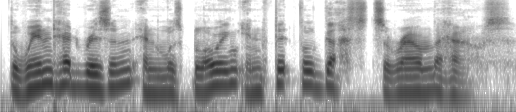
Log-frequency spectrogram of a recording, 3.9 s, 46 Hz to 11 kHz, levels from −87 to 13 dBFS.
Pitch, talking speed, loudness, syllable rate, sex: 145 Hz, 200 wpm, -17 LUFS, 4.6 syllables/s, male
